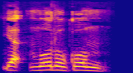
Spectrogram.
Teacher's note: طبعا سيدنا السوسي بيبدل يامركم، بيزيد وجه سيدنا الدوري، دور أبو عمرو يعني، بيقرأها بالاختلاس يأمركم، اختلاس حركة الضم، معناها مش بقرأ بضمة كاملة، يأمركم، بدل ما اقول يأمركم اختلاس الحركة، ان انا بجيب بعض الحركة.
